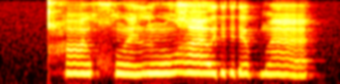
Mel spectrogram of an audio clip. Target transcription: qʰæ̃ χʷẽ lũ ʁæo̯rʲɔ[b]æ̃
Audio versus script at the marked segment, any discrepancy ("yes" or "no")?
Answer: no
